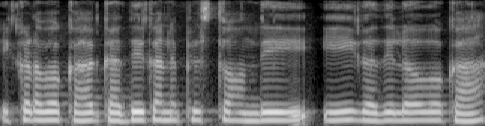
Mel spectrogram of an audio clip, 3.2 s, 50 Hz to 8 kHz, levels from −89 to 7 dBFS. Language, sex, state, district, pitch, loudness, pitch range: Telugu, female, Andhra Pradesh, Chittoor, 190 Hz, -14 LUFS, 190-195 Hz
